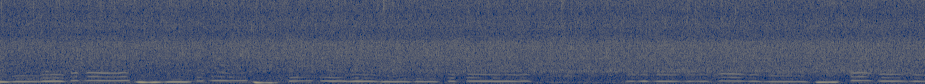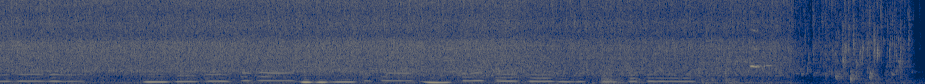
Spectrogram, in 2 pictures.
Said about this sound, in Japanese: シャワー浴びたんだ。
